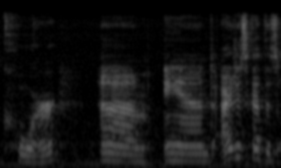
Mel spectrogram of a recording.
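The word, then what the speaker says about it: QoR: I have this Core watercolor, which it's spelled Q-O-R, but I guess it's pronounced Core.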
